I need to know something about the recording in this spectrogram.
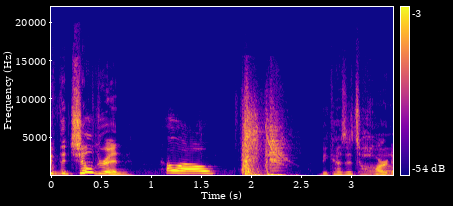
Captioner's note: gun fires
